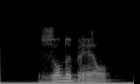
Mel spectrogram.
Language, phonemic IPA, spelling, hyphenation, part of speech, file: Dutch, /ˈzɔ.nəˌbrɪl/, zonnebril, zon‧ne‧bril, noun, Nl-zonnebril.ogg
- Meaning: a pair of sunglasses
